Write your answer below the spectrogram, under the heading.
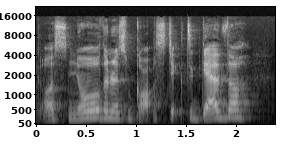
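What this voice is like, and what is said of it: Gruff northern English Barnsley accent. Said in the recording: “It's such a, like, gruff sound, like Barnsley ... it's a weird accent”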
